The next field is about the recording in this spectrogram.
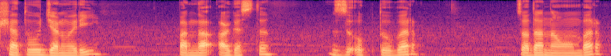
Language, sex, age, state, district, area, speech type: Kashmiri, male, 18-30, Jammu and Kashmir, Shopian, urban, spontaneous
